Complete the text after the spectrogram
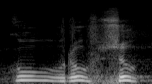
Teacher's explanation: los guaraníes no podían pronunciar dos consonantes seguidas la cruz se transformó en curusu porque le intercapa la u entre la c la r y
